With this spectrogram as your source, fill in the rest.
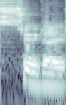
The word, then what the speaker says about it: pseudo: I'm pretty sure it's pseudo celebrity status. Celebrity status is what got you and me our tickets. I'm pretty sure the P's meant to be silent. Pseudo. Pseudo. You said it right.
